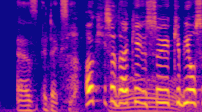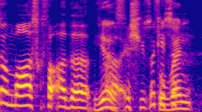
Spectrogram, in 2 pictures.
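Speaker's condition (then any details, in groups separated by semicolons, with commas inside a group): No condition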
